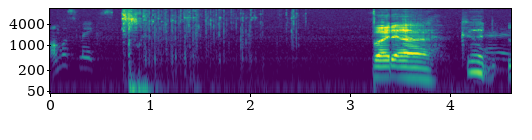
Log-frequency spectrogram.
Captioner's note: rubble breaks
